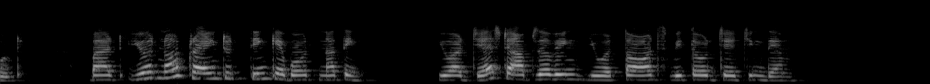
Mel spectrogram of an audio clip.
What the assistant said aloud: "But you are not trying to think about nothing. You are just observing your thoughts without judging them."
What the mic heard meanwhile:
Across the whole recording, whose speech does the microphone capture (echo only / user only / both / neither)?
echo only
